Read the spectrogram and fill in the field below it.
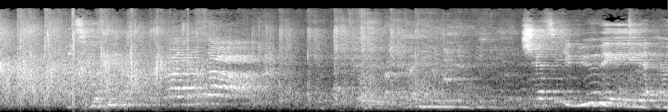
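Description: A woman speaks into a microphone through loudspeakers.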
